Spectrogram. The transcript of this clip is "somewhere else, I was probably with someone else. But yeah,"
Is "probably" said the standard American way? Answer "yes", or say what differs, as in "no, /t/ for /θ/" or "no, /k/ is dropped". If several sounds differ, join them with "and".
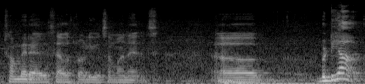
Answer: yes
